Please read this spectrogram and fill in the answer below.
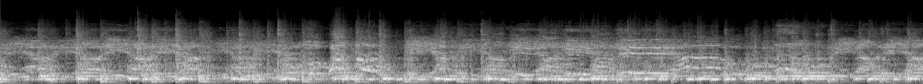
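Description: Drum-circle music: hand drums keeping a steady beat under group singing.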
